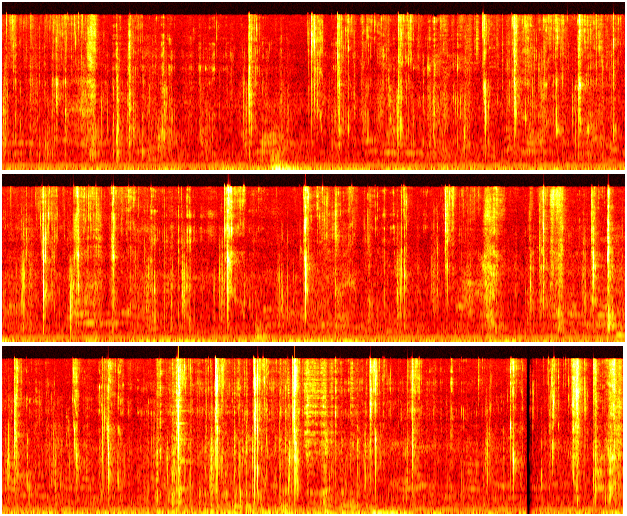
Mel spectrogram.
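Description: Close-miked eating sounds: chewing, biting and wet mouth smacks and clicks as rice and curry are eaten by hand, with some crunchy bites, over a steady low hum. A single louder thump comes about four seconds in.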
